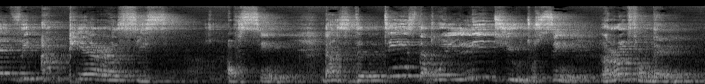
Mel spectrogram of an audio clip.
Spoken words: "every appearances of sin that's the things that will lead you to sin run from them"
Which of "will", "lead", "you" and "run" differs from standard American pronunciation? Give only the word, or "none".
none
